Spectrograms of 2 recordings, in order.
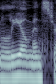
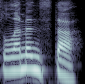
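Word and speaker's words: Leominster: lemona the other day I was saying Leo Minster and you're like no it's lemona lemona so I got that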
